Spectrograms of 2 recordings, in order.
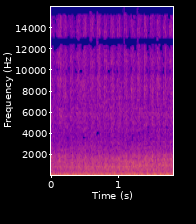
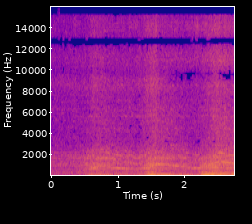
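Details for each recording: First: Subaru Forester boxer, high mileage on LPG, first start after months with weak battery: uneven lumpy low idle, shaking on three cylinders; owner suspects burnt valve from LPG, compression test planned. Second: Subaru Forester boxer engine, LPG-run with high mileage: catches and revs cleanly twice, rising and falling smoothly with no misfire stumble or knock; runs properly now, though said to need adjustment.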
